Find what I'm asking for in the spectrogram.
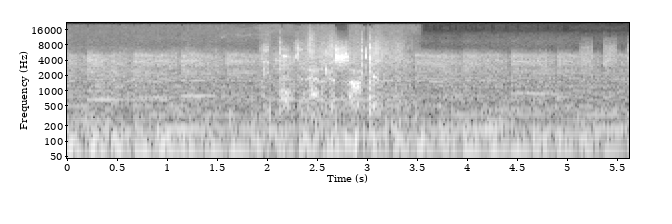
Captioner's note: whispering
